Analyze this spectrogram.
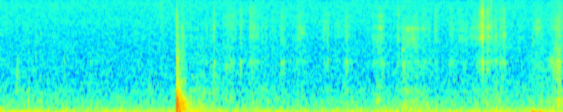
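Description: Quiet handling of small cardboard rocket parts and paper, with one sharp knock about two and a half seconds in as a plastic glue bottle is set down on the cutting mat. A faint rustle of paper comes near the end.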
